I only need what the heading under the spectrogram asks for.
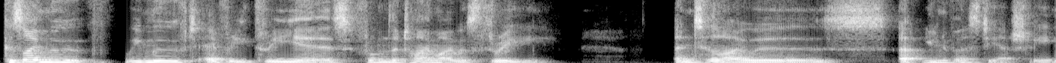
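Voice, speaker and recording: A woman with a British accent speaks at a fairly slow pace in a fairly low pitch, her tone dark and mellow. Her voice shows vocal fry and very wide pitch swings. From peripatetic childhood (US, Kenya, Madagascar, Yemen, Morocco). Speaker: novelist. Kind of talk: interview. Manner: halting.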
